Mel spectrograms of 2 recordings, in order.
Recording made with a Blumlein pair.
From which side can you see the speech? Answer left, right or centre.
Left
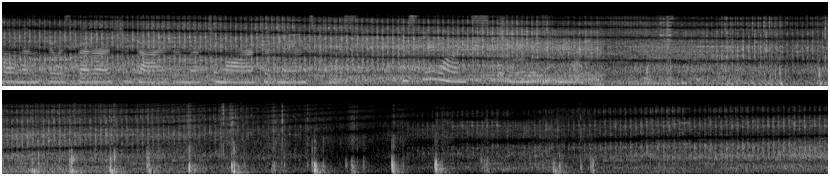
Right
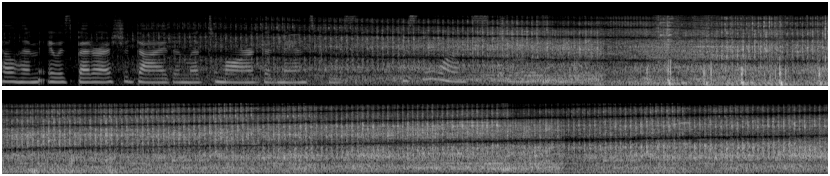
left.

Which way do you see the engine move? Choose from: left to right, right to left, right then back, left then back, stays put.
left to right.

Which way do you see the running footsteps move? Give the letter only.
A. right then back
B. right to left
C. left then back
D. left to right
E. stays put
B.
